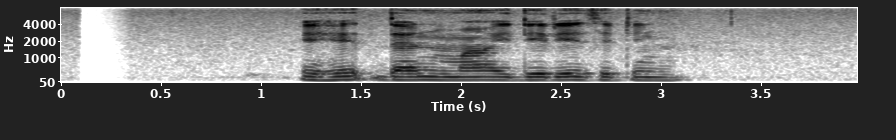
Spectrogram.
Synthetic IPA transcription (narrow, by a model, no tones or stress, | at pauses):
eɦet̪̚d̪ɛnmaid̪iɾeʔseʈin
